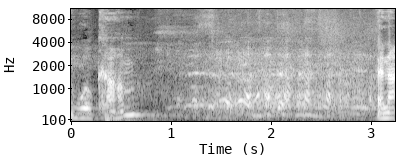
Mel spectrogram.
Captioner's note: laughter in hangar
